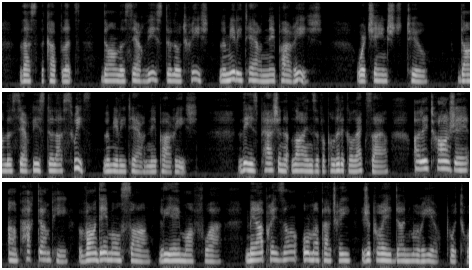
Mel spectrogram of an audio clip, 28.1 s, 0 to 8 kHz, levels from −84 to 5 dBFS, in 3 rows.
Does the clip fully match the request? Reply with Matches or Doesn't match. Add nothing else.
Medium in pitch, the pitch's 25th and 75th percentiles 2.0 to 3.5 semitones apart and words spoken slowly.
Matches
